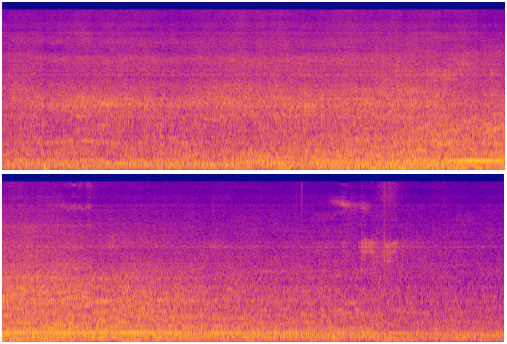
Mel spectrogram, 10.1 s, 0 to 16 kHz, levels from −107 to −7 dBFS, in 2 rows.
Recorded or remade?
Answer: remade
